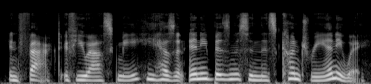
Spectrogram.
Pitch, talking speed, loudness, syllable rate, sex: 210 Hz, 225 wpm, -17 LUFS, 5.8 syllables/s, female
